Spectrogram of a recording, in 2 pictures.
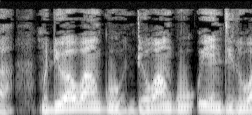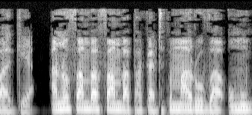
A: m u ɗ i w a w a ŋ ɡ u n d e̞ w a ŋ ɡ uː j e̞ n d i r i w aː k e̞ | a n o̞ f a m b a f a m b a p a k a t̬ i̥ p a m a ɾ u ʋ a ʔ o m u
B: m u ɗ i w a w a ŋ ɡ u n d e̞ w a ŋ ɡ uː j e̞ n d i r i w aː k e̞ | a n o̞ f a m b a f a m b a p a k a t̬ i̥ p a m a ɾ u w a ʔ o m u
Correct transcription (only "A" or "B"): A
